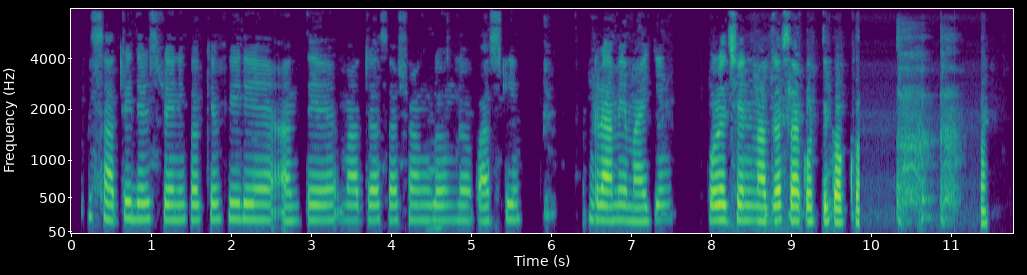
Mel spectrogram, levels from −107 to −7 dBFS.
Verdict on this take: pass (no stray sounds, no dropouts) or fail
fail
